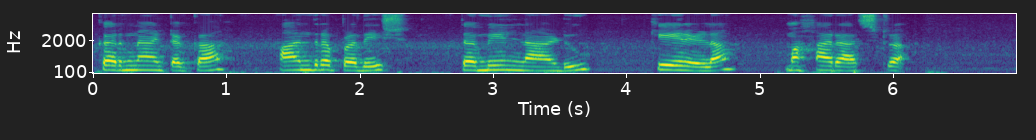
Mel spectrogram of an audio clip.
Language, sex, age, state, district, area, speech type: Kannada, female, 18-30, Karnataka, Davanagere, rural, spontaneous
